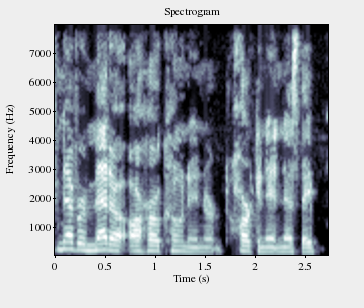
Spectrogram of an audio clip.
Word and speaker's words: Harkonnen: top, explaining you've never met a Harkonnen or Harkonnen as they pronounce it.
